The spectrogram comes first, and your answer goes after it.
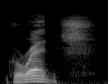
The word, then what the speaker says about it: Grench: The way he spelled it, it's Grench. Rhymes with Judi Dench.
